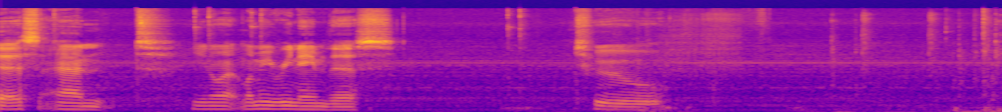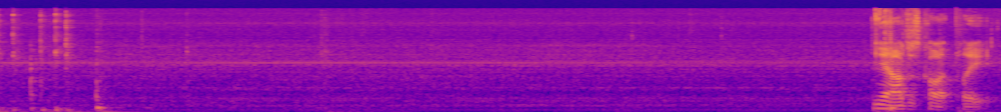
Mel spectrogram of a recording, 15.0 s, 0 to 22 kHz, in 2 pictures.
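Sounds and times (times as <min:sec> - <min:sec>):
typing on computer keyboard: 0:06.2 - 0:08.4.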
